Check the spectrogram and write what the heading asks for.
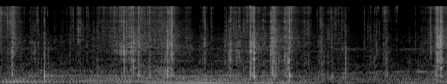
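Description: Tissue paper and packing tape wrapped around a plant pot crinkling and rustling as they are handled and pulled off, in irregular crackles, busiest about a second in, with one sharper crackle near the end.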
